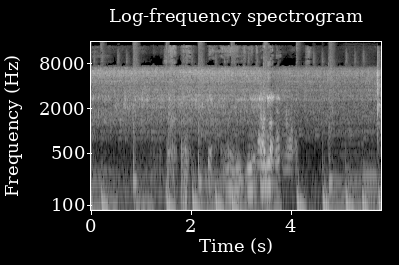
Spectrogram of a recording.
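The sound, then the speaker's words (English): Steady hiss of running water coming through a phone line, a constant bright rushing noise, with muffled voices talking intermittently over it. “I was just going to tell you to mute your fucking phone so we don't hear that water and shit.”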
